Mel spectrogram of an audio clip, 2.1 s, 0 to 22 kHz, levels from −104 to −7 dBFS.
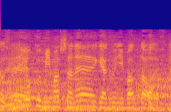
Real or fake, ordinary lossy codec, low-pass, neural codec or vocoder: real; AAC, 48 kbps; 7.2 kHz; none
